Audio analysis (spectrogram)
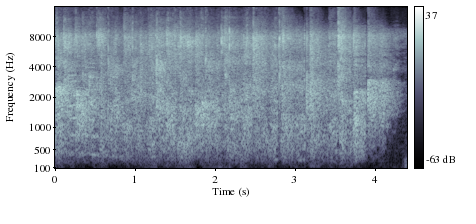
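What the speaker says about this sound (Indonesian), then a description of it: "Tepuk tangan." A class bursts into close, energetic hand clapping that holds steady for several seconds and then tapers off at the end, with no voices over it.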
